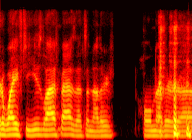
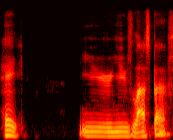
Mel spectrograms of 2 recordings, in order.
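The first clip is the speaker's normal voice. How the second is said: low, deep seductive voice, much quieter; 4 semitones lower, 7 dB quieter than usual. Demonstrating how to say the line like a turn-on, in a low seductive tone. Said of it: "in a lower tone though... more like deeper".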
